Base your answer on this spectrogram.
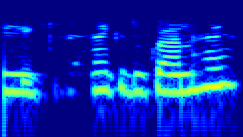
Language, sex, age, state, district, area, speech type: Hindi, female, 30-45, Uttar Pradesh, Mau, rural, conversation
